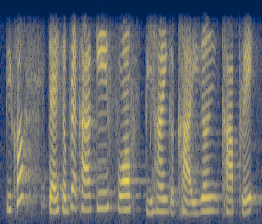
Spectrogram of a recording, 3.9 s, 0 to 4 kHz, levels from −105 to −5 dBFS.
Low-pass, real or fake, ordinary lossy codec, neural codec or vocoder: 3.6 kHz; real; none; none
